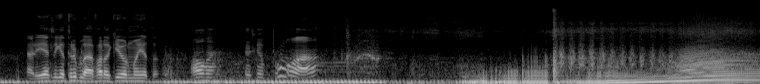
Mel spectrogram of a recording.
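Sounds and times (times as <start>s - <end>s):
speech: 0.3s - 3.8s
heavily modified car engine revving during a burnout at a car-days motorsport event: 1.6s - 7.5s.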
